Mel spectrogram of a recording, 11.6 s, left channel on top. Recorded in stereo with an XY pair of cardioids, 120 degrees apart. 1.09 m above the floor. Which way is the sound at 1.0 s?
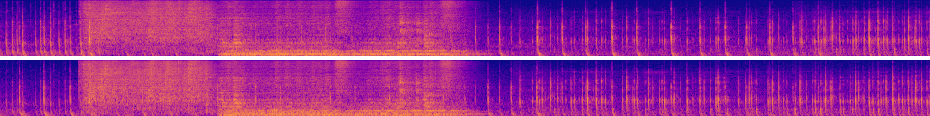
65° right.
